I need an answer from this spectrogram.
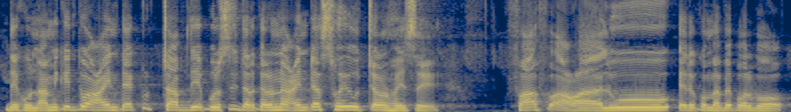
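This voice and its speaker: A man with a high, smooth, resonant voice teaches Quran reading at a slow, deliberate pace. He spells each word letter by letter and draws out the recited syllables. A long reverb trails after his voice. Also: steady tone.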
